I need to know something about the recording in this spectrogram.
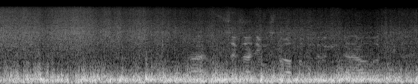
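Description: A man speaks close by, outdoors.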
